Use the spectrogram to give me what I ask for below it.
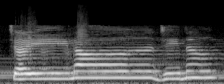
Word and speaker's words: ಚೈಲಾಜಿನ: ಇದೆ ಅದಕ್ಕಾಗಿ ನಾತಿನಿ ಚೈ ಚೈಲಾಜಿನ ಚೈಲಾ ಲಾ ದೀರ್ಘ ಚೈ ದೀರ್ಘ ಲ ದೀರ್ಘ ಚೈಲಾಜಿನ ಕುಶೋತ್ತರಂ ಕುಶೋತ್ತರಂ ಗೊತ್ತಿದೆ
